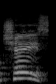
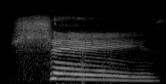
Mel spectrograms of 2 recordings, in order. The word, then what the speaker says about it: chaise: Beautiful chase, isn't it? I believe it's pronounced chaise.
